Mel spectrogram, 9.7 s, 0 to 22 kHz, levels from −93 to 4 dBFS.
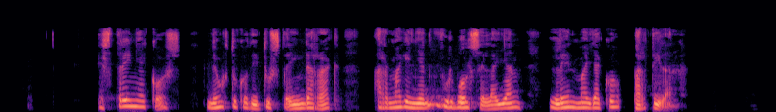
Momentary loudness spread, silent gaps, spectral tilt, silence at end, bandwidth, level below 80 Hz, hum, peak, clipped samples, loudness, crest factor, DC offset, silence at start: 12 LU; 2.26-2.31 s, 4.58-4.64 s, 7.83-7.87 s; -5.5 dB/octave; 1.25 s; 8 kHz; -66 dBFS; none; -6 dBFS; under 0.1%; -23 LUFS; 18 dB; under 0.1%; 1.25 s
